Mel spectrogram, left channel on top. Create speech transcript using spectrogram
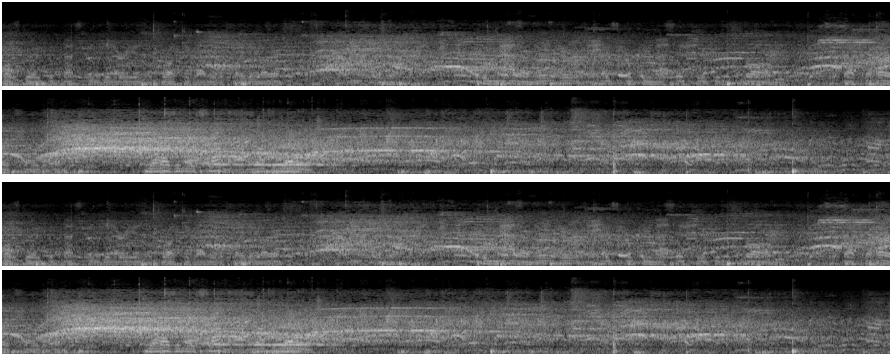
to be like the best in the area and they're brought together to play together. It doesn't matter. Her high school team is so freaking strong that for her it's like, it doesn't make sense.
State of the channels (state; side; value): identical; both; correlation 1.00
